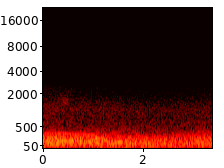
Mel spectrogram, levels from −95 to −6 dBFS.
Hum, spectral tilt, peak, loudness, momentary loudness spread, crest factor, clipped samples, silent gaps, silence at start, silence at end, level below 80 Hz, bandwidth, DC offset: none; -10.5 dB/octave; -38 dBFS; -52 LUFS; 7 LU; 14 dB; under 0.1%; none; 0 s; 0 s; -58 dBFS; 5.4 kHz; under 0.1%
